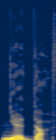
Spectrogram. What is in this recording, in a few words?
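"niedda" Sardinian, female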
